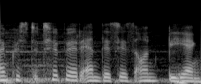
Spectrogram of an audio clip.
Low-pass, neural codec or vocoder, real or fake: 7.2 kHz; vocoder, 44.1 kHz, 80 mel bands, Vocos; fake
